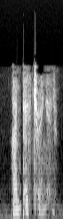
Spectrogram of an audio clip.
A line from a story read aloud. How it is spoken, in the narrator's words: whispered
